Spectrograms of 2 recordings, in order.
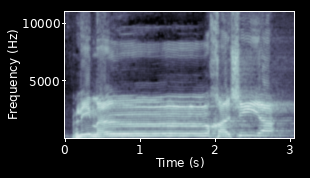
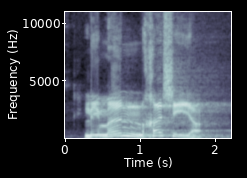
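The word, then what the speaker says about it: لِمَنْ خَشِيَ: غنہ نہیں کرنا ہے۔ غنہ کیسے؟ لمن خشیہ یہ غلط ہے، لمن خشیہ یہ صحیح ہے، لمن خشیہ، ٹھیک ہے، غنہ بالکل نہیں کرنا ہے۔ اب چلو اس کا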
